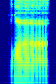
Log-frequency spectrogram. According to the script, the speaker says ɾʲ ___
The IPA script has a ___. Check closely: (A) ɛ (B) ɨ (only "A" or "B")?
A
